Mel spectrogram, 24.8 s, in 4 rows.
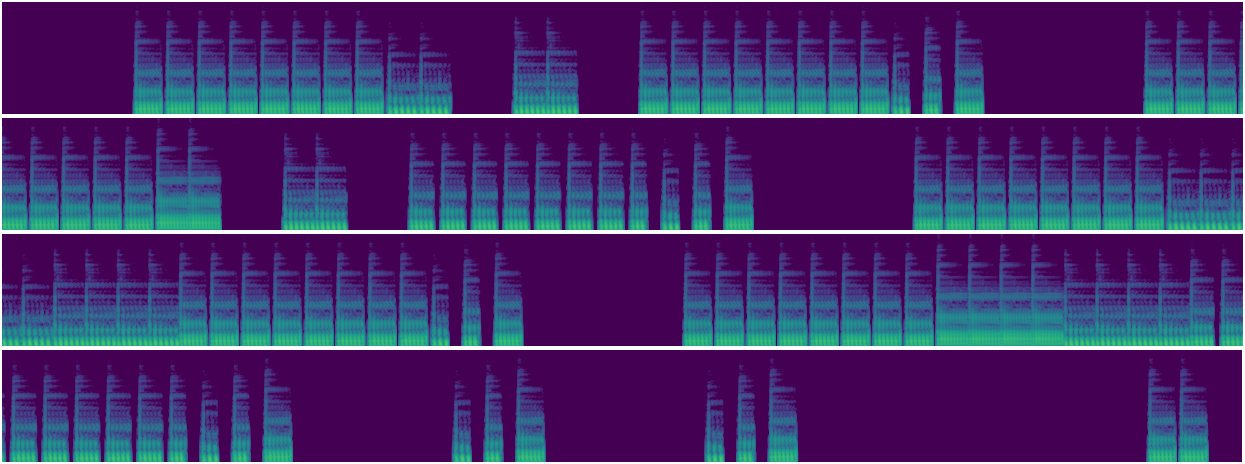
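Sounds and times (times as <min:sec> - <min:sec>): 
bass: 0:00.7 - 0:04.9, 0:05.7 - 0:10.0, 0:10.8 - 0:15.0, 0:15.8 - 0:20.1, 0:20.9 - 0:21.3, 0:22.1 - 0:22.7, 0:24.4 - 0:24.8.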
